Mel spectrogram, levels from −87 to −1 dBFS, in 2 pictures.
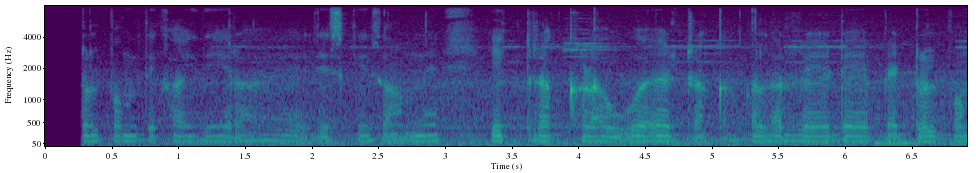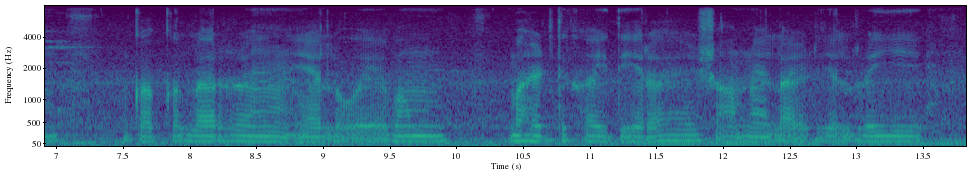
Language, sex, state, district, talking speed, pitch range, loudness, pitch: Hindi, male, Bihar, Araria, 150 wpm, 100-110 Hz, -39 LUFS, 105 Hz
